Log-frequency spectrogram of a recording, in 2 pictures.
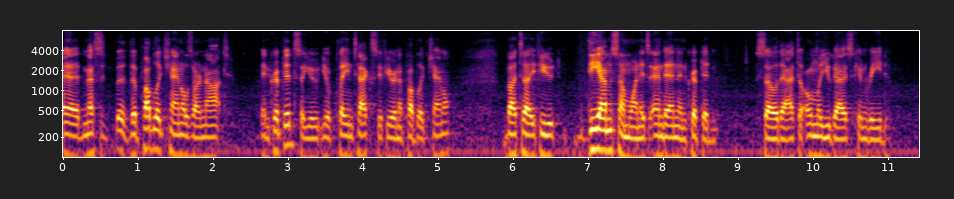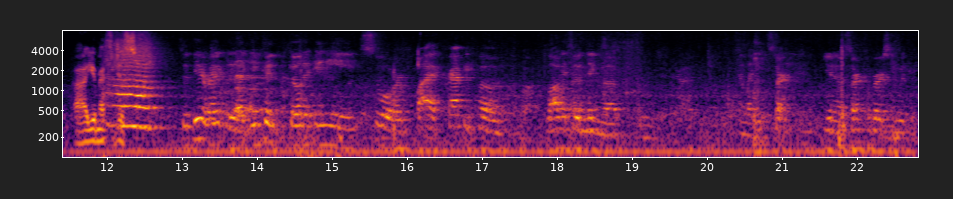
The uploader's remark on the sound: Go full pleb in Austin, Texas. Pleb Broadcasting Service was broadcasted from Austin, Texas. In front of a live Pleb audience.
